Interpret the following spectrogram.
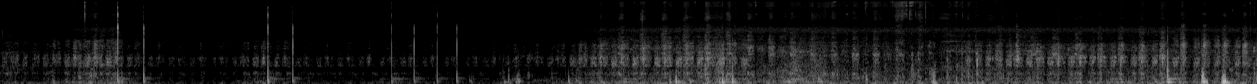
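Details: Several dogs panting hard after being exercised on a hike: quick, breathy, rhythmic puffs, about 107 a minute, sparse and interrupted by clicks at first, then becoming a dense, continuous panting over the second half.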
